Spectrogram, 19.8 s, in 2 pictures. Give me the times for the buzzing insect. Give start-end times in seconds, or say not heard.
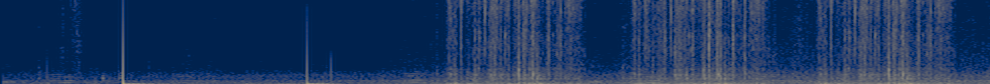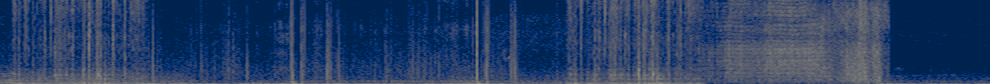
0.0-19.7.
